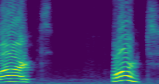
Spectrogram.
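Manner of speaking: loud, screaming yell. Calling out to a buddy over voice chat, screaming a name. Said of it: "Why are you screaming at me?".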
